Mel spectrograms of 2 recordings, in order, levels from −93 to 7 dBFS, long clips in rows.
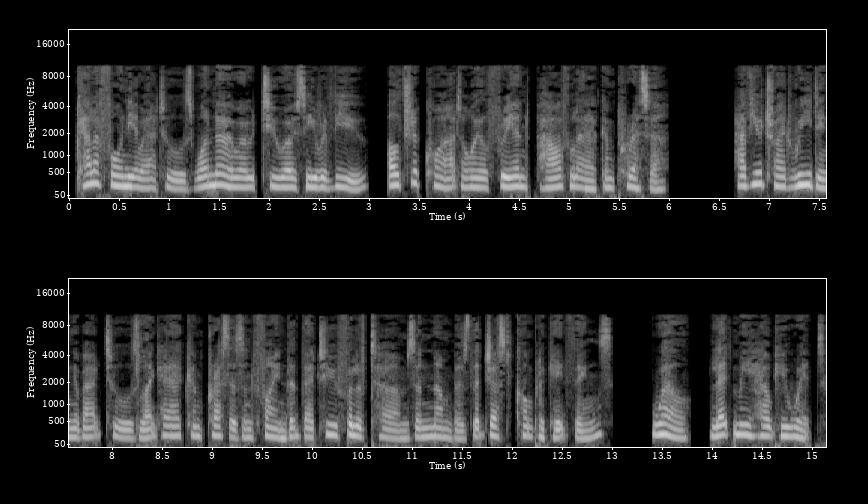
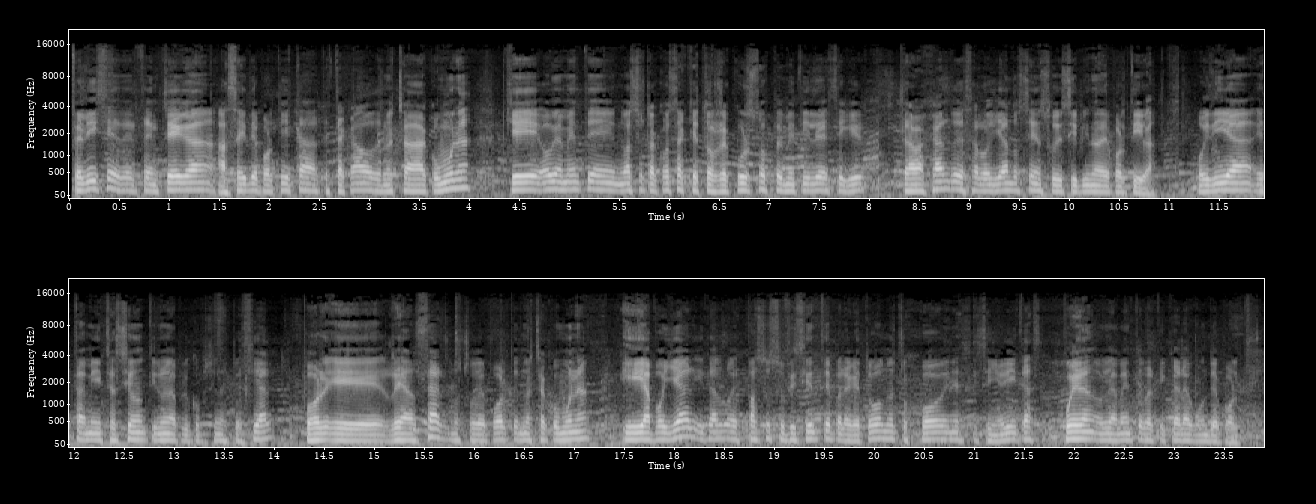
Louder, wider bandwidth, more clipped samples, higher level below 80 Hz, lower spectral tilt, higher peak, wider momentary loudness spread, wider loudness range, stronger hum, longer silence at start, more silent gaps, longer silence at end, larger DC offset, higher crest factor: second, -23 LUFS vs -19 LUFS; second, 10.5 kHz vs 15 kHz; neither; second, -60 dBFS vs -40 dBFS; second, -5.5 dB/octave vs -7 dB/octave; second, -6 dBFS vs 0 dBFS; about the same, 7 LU vs 8 LU; about the same, 3 LU vs 2 LU; neither; about the same, 0.05 s vs 0 s; first, 6.01-6.63 s, 13.00-13.38 s vs none; about the same, 0 s vs 0 s; neither; about the same, 16 dB vs 18 dB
